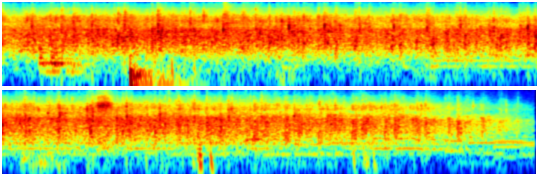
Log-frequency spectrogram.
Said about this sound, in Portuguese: Você podia aplaudir ao Senhor.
